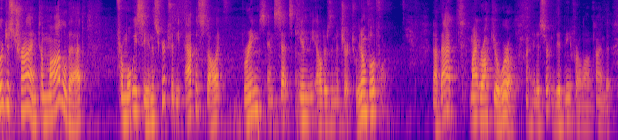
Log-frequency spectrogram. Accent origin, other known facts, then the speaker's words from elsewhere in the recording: United States; But, I mean, I grew up in the States, so democracy, right?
